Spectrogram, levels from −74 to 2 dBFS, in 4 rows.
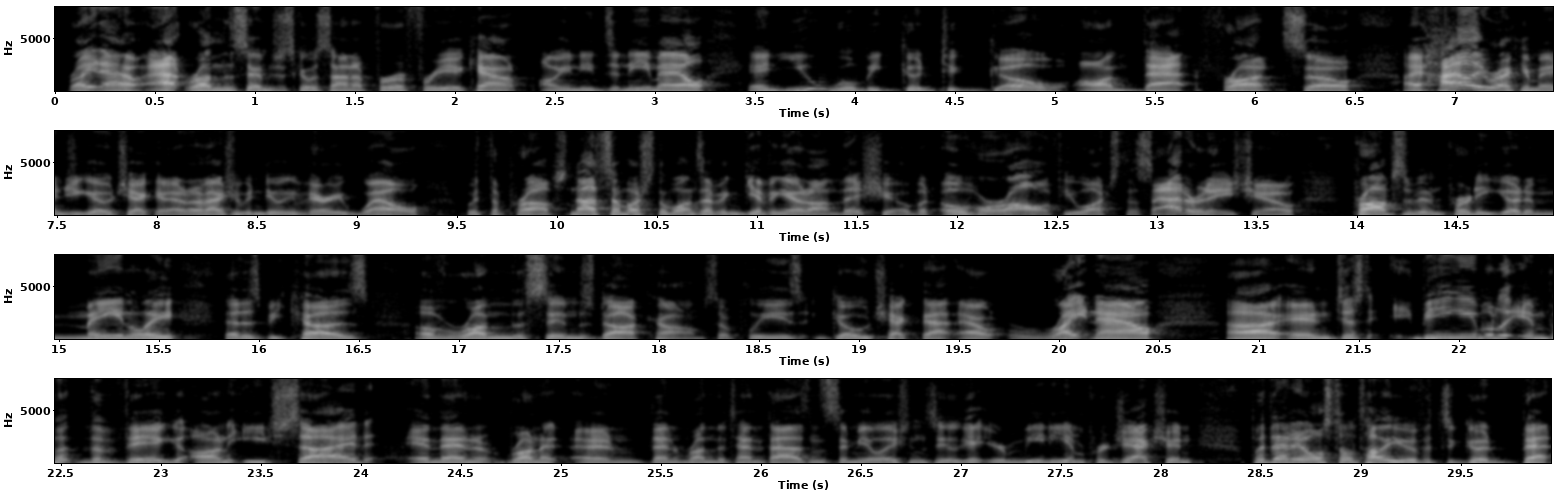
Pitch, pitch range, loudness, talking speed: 145 Hz, 130-175 Hz, -29 LUFS, 255 wpm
